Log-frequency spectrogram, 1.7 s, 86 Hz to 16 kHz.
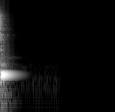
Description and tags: MEDIUM COWBELL OF GOD 040
cowbell, drum, god, kit, more, pack, real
